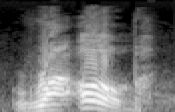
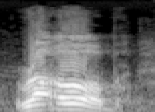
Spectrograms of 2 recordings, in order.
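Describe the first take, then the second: First: The name is said with a Hebrew pronunciation. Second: The same.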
